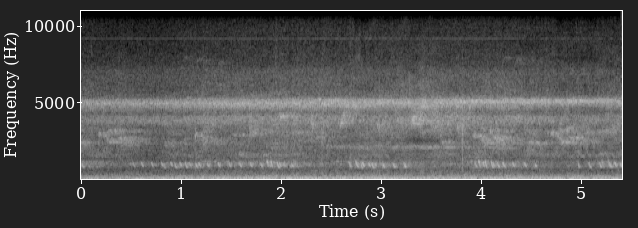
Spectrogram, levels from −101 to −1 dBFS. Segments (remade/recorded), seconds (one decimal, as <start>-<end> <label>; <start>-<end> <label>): 0.0-2.7 recorded; 2.7-3.6 remade; 3.6-4.4 recorded; 4.4-5.4 remade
